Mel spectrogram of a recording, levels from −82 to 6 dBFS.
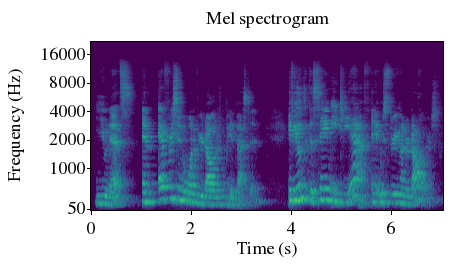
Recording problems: room echo; slight; dies away in 0.5 s
off-mic speech; somewhat distant

